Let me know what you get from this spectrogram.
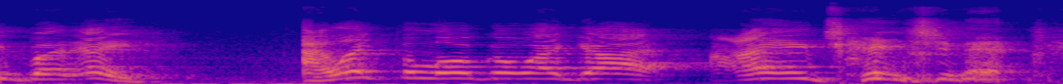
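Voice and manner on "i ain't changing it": amused, breaking into a laugh; laughing refusal. Real, not acted. Vlogger defending his channel logo, laughing. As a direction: say it through a real laugh.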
